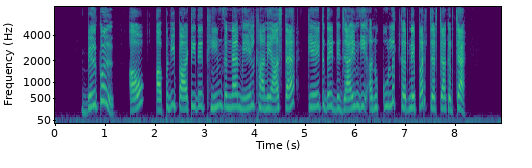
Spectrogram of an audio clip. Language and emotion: Dogri, happy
